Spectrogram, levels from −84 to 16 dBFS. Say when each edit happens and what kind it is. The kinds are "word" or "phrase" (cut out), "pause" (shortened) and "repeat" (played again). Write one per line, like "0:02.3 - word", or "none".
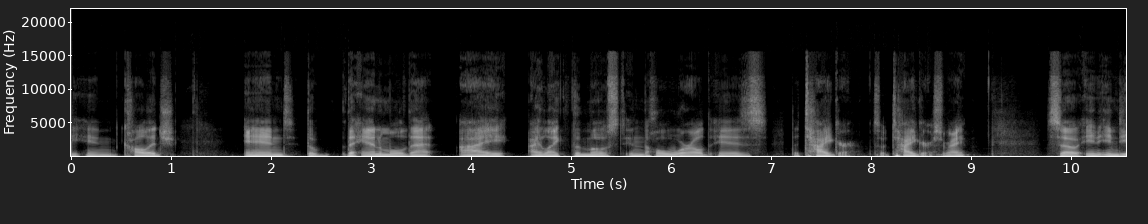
0:02.3 - pause
0:07.1 - pause
0:08.0 - pause

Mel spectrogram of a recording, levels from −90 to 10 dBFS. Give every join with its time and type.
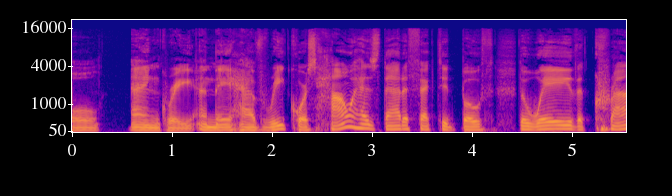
0:04.4 - pause

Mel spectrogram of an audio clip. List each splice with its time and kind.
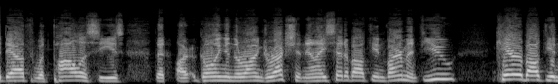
0:01.6 - word
0:04.2 - word

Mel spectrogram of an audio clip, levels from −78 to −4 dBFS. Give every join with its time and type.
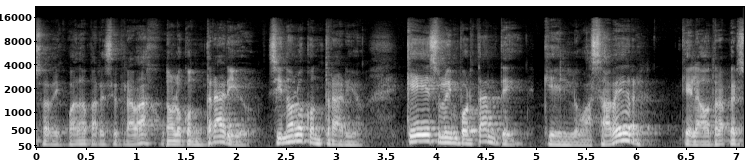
0:01.3 - word
0:02.3 - pause
0:05.0 - pause
0:05.6 - word

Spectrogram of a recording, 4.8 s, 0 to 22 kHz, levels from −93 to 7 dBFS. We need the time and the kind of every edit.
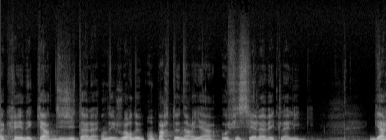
0:01.3 - phrase
0:01.8 - word

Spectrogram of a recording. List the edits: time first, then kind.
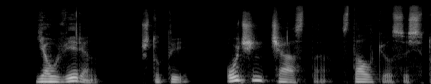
none

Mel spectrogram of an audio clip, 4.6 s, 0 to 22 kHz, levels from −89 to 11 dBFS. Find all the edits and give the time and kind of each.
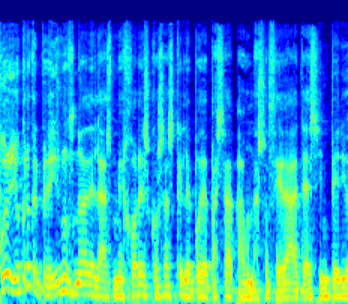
0:03.1 - word

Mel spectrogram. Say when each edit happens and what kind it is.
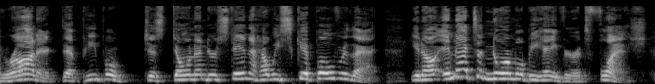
none

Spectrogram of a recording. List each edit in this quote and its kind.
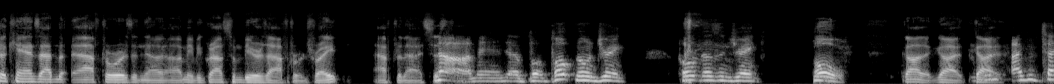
none

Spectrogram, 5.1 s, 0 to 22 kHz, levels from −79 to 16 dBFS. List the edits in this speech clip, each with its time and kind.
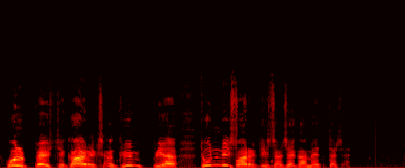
0:02.9 - word

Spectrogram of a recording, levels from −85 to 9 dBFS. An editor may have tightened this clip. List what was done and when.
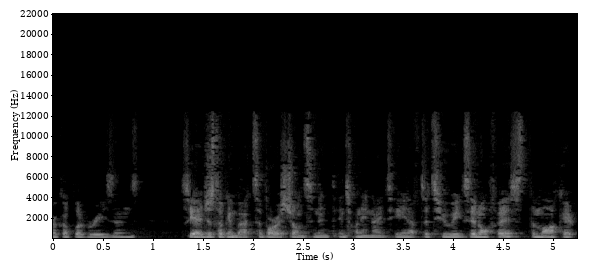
none

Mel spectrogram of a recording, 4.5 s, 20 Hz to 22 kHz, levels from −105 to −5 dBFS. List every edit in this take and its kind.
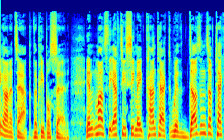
0:01.9 - word
0:02.7 - word

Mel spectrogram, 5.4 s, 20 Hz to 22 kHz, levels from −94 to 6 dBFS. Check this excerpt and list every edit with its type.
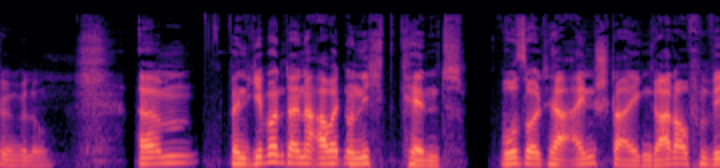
none

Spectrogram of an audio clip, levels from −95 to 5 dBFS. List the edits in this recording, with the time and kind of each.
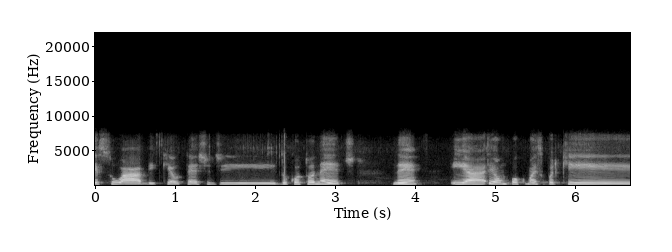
0:04.9 - word
0:05.6 - word

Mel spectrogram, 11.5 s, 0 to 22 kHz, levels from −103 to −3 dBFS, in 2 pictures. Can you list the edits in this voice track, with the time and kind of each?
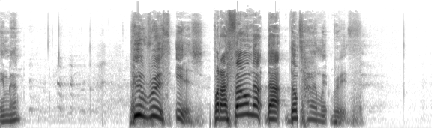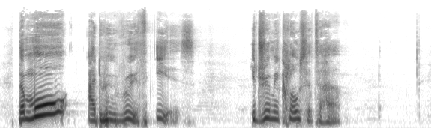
0:02.8 - pause
0:04.0 - phrase
0:07.1 - word

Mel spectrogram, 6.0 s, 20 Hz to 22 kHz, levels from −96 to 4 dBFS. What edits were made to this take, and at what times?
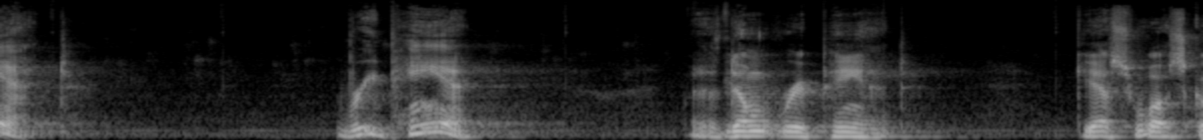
0:03.6 - word

